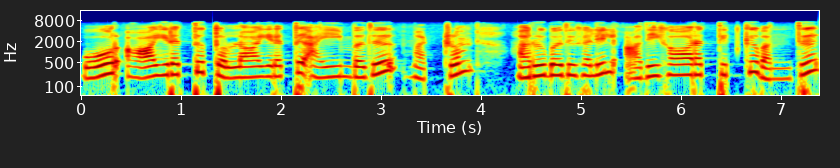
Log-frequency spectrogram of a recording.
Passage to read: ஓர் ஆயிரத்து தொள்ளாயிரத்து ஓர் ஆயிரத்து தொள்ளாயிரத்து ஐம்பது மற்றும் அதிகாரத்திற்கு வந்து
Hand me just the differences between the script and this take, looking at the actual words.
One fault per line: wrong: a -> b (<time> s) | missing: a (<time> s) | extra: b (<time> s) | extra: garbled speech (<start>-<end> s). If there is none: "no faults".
missing: ஓர் ஆயிரத்து தொள்ளாயிரத்து (2.2 s)
extra: அறுபதுகளில் (4.4 s)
